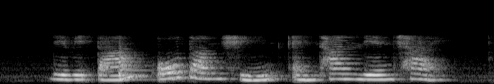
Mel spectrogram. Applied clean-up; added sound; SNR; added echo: none; Bowed string instrument; 14 dB; reverberation time 0.6 s.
